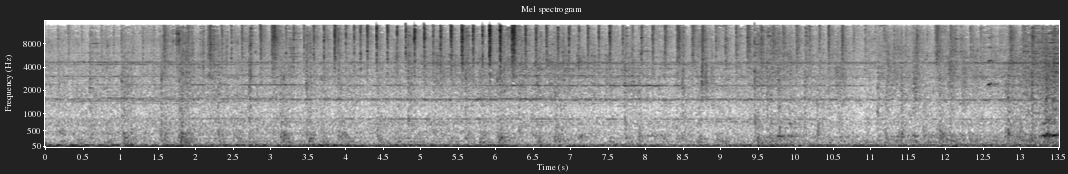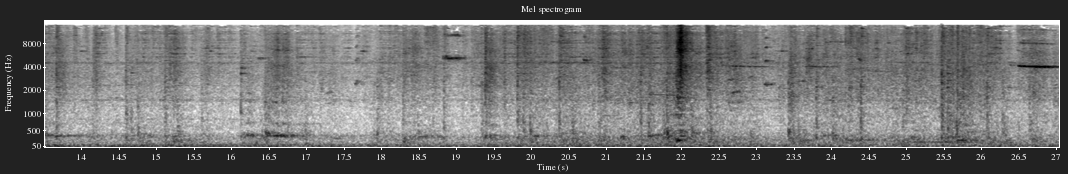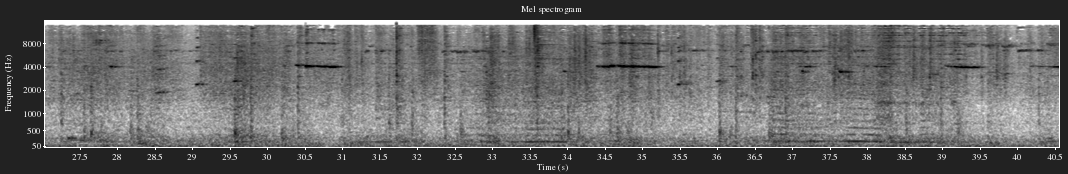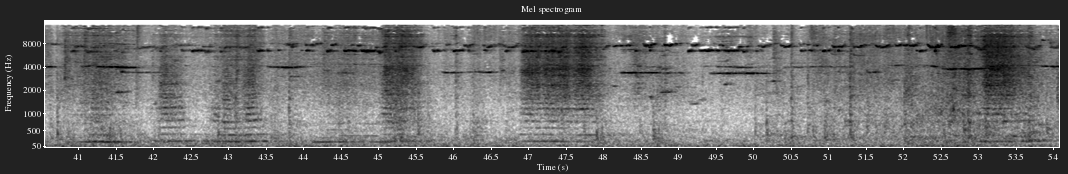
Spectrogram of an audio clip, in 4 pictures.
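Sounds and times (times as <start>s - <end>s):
freight train rumbling over rails: 0.0s - 54.0s
locomotive tones: 0.0s - 54.0s
high-pitched wheel squeals: 36.6s - 54.0s.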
